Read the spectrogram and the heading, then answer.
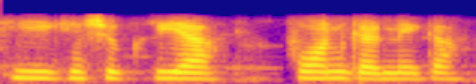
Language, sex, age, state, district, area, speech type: Urdu, female, 60+, Uttar Pradesh, Lucknow, urban, conversation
